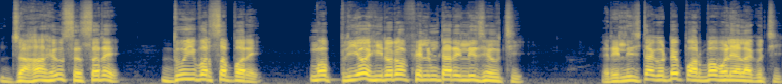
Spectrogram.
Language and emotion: Odia, happy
